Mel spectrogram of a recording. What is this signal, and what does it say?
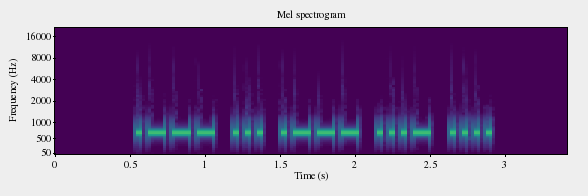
Morse code, heard as a keyed tone, about 30 wpm, 700 Hz. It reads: JSJVH
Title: Five Challenging Letter-Number Combinations 30wpm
